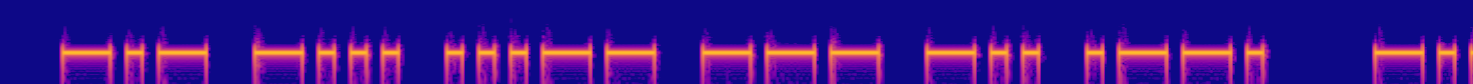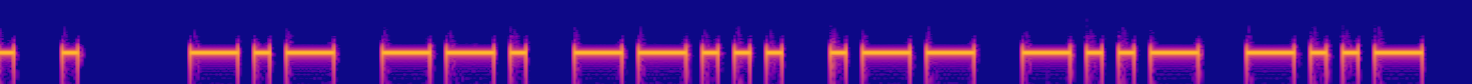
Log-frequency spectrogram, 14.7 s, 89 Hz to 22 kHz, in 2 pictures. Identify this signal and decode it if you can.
Morse code, heard as a keyed tone, about 15 wpm, 700 Hz. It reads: KB3ODP DE KG7WXX
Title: USA Callsign DE Callsign 15wpm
